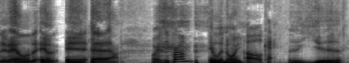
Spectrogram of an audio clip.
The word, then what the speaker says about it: Illinois: Illinois. Oh, okay. Yeah. It's you know what it is? It's not pronouncing that S.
